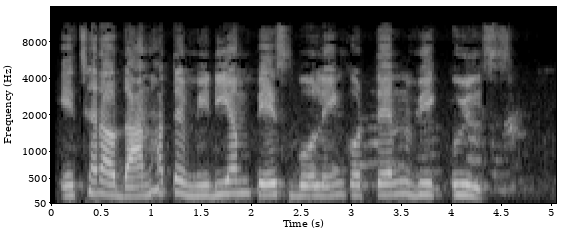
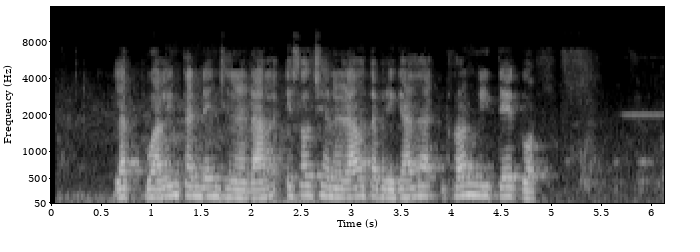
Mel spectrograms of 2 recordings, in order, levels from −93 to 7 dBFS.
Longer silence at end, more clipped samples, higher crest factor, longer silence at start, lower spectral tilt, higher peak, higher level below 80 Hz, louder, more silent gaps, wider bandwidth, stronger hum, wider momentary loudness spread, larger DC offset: first, 0.4 s vs 0 s; neither; about the same, 18 dB vs 18 dB; second, 0.1 s vs 0.6 s; second, -3.5 dB/octave vs -7.5 dB/octave; about the same, -6 dBFS vs -6 dBFS; second, -64 dBFS vs -48 dBFS; about the same, -23 LUFS vs -23 LUFS; neither; first, 11.5 kHz vs 7.4 kHz; neither; about the same, 7 LU vs 5 LU; neither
